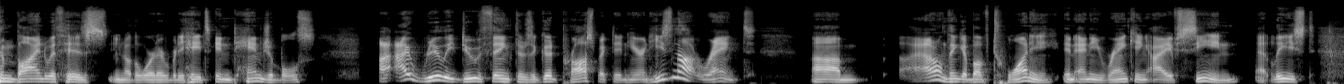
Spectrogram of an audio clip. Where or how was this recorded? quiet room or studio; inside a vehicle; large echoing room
quiet room or studio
